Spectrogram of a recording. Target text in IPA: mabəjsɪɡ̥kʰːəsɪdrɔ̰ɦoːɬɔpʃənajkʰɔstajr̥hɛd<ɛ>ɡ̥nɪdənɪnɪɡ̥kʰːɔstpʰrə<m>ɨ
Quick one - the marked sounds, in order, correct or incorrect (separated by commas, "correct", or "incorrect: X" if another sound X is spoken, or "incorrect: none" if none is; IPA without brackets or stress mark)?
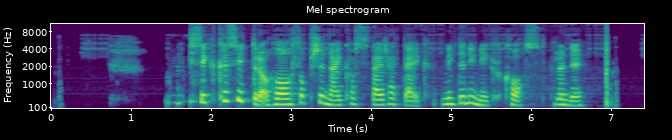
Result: correct, incorrect: n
